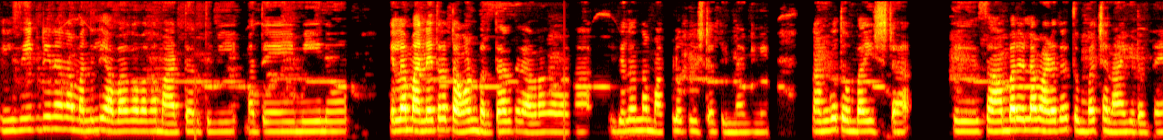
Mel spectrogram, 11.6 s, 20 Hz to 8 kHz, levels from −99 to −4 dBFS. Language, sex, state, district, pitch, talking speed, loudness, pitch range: Kannada, female, Karnataka, Mysore, 215 Hz, 160 wpm, -22 LUFS, 205-230 Hz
